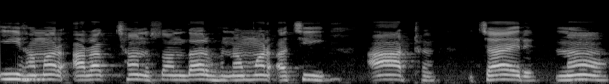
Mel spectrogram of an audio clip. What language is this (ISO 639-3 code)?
mai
